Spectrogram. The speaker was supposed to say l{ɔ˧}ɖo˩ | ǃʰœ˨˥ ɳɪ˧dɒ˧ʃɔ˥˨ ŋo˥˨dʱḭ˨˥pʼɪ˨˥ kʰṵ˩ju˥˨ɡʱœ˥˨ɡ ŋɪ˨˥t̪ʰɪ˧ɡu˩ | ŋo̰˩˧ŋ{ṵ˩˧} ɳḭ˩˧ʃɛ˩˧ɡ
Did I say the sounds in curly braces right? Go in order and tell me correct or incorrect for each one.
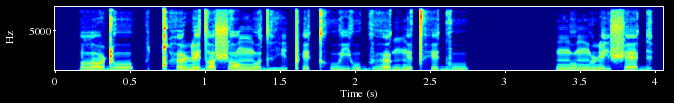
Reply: incorrect: ɔ˩˧, incorrect: ṵ˧

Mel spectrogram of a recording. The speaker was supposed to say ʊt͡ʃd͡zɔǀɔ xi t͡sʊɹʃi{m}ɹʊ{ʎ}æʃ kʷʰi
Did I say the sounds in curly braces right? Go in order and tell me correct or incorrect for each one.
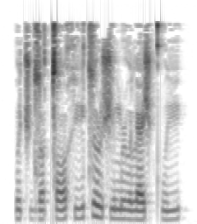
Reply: correct, incorrect: l

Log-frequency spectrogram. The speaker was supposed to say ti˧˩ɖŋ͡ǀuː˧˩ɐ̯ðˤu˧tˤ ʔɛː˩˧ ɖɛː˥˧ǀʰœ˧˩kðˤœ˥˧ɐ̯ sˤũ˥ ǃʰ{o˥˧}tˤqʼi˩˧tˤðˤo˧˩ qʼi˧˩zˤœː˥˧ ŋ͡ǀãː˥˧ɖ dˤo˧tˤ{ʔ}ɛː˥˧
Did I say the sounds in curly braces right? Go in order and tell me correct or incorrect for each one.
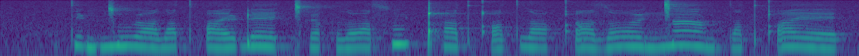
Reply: incorrect: o˧, incorrect: qʼ

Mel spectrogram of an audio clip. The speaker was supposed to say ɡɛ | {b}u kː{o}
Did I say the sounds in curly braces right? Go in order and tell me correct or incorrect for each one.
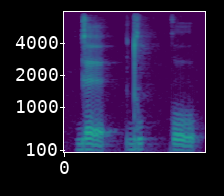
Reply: incorrect: d, correct

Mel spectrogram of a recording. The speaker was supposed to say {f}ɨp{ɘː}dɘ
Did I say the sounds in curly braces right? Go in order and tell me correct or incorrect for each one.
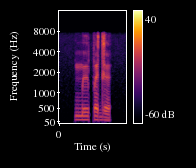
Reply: incorrect: m, incorrect: ɘ

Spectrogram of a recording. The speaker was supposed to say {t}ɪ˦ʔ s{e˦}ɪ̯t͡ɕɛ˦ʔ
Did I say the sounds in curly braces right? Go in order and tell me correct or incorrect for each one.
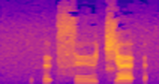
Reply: incorrect: θ, correct

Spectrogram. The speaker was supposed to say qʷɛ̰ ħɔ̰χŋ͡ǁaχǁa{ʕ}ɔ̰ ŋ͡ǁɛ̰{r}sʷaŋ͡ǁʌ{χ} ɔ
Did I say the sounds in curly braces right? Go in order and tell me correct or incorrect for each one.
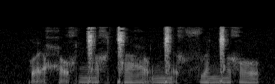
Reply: correct, incorrect: χ, correct

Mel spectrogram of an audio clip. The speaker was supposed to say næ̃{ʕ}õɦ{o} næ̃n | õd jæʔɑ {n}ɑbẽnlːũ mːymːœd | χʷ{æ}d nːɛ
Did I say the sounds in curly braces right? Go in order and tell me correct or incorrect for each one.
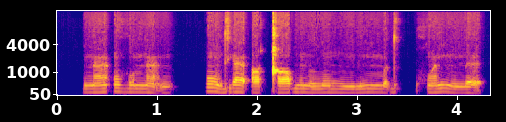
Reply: incorrect: ʔ, correct, incorrect: ǃ, incorrect: æ̃

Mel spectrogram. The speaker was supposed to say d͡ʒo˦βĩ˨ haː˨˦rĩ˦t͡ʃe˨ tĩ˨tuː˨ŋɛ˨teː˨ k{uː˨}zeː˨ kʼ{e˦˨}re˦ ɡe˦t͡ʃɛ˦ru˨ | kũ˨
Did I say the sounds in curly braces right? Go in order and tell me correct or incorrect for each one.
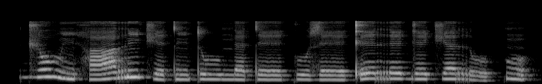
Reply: incorrect: u˨, incorrect: e˦

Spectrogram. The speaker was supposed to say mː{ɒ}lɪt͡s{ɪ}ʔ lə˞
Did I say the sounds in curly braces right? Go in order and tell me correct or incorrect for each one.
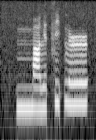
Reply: incorrect: ɑ, incorrect: i

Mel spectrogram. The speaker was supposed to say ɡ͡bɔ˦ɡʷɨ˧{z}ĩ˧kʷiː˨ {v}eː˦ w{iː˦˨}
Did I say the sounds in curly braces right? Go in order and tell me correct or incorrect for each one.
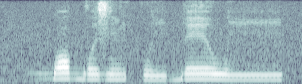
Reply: correct, incorrect: b, incorrect: iː˧

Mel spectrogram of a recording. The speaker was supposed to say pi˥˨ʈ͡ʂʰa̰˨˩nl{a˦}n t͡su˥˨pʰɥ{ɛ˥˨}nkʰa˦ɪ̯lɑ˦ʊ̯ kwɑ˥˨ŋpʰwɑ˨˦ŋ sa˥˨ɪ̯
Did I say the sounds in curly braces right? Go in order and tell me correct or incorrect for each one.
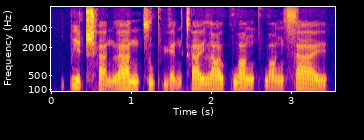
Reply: correct, incorrect: ɛ̰˨˩

